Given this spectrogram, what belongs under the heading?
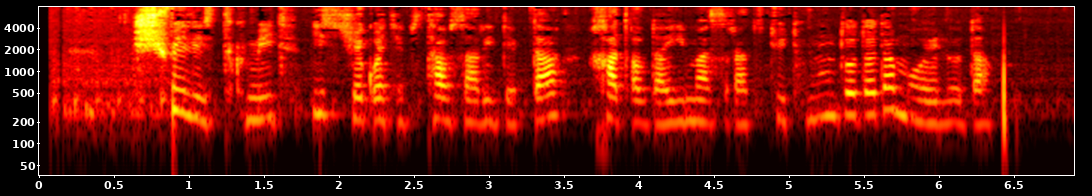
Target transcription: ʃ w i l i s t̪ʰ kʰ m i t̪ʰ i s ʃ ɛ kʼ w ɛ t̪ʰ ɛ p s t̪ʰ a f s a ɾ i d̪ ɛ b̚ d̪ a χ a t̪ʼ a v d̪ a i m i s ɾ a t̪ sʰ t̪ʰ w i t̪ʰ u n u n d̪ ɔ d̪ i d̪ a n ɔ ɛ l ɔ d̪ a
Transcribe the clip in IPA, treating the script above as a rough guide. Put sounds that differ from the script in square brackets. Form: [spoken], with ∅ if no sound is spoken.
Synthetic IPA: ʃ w i l i s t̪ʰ kʰ m i t̪ʰ i s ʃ ɛ kʼ w ɛ t̪ʰ ɛ p s t̪ʰ a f s a ɾ i d̪ ɛ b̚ d̪ a χ a t̪ʼ a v d̪ a i m [a] s ɾ a t̪ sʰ t̪ʰ w i t̪ʰ [ɔ] n u n d̪ ɔ d̪ [a] d̪ a [m] ɔ ɛ l ɔ d̪ a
